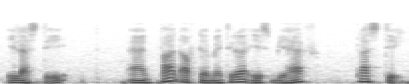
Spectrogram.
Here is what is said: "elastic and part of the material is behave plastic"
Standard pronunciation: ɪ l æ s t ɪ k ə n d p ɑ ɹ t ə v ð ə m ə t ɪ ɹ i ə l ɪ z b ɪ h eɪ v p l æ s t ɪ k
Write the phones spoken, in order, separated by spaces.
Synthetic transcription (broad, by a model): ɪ l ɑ s t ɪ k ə n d p ɑ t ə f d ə m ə t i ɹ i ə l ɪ s b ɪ h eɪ f p l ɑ s t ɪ k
